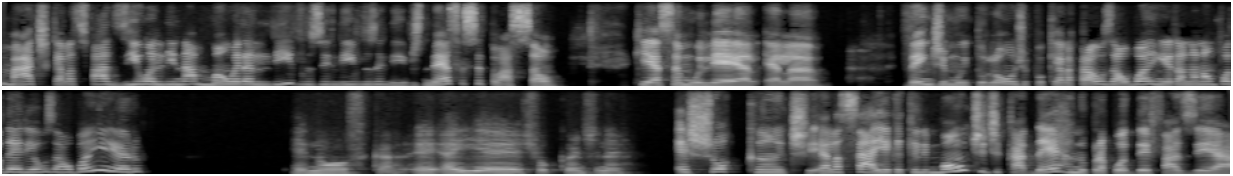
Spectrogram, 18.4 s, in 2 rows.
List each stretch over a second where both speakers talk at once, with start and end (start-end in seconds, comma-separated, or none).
none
